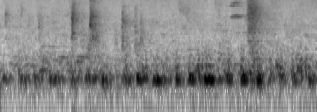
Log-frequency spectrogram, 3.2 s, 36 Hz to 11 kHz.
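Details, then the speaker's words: Fetal heartbeat on a fetal monitor, rapid soft whooshing pulses at roughly 115 a minute, in a pregnancy with twins (a boy and a girl) near delivery. "you hear that heartbeat isn't that fantastic there they are in there"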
